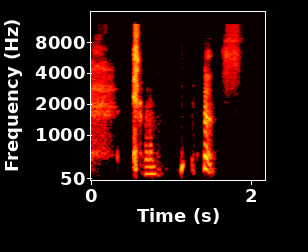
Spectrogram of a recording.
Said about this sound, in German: Ah, sorry, ich muss kurz husten. Sorry, ich bin noch ein bisschen verkühlt.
